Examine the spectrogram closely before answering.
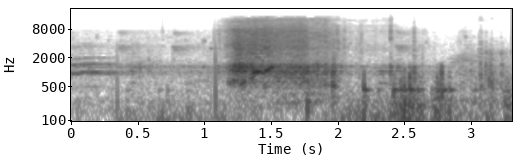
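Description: Gas hisses into a plastic bag.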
